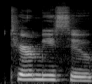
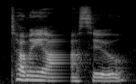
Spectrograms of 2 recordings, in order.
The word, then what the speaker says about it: Tomiyasu: I hear a lot of tiramisu coming out in the next couple of months or so when they're trying to say his name. It's Tomiyasu. not tiramisu Tomiyasu.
